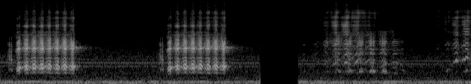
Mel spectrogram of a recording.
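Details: Goat bleats from a farm: two tremulous, pulsing cries about a second apart, then a brief break and a rougher, noisier bleat, with a low steady hum underneath.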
